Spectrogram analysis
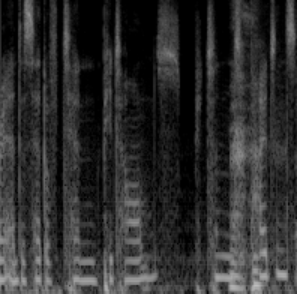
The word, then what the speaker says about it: piton: of 10 pitons titans i think it's piton there's there's so many gm's who don't know how how to pronounce that it's it's like a it's like a a joke this nobody knows how to pronounce piton but it is indeed pronounced piton uh so you have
